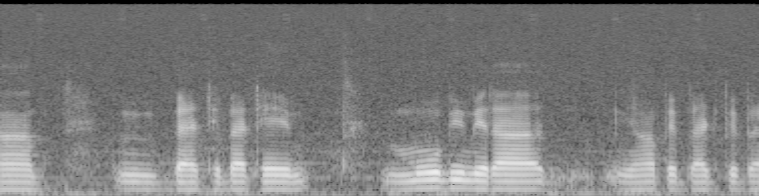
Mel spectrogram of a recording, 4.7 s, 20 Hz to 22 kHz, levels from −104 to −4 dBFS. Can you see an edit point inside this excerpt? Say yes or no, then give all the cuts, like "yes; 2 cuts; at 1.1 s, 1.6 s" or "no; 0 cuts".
no; 0 cuts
